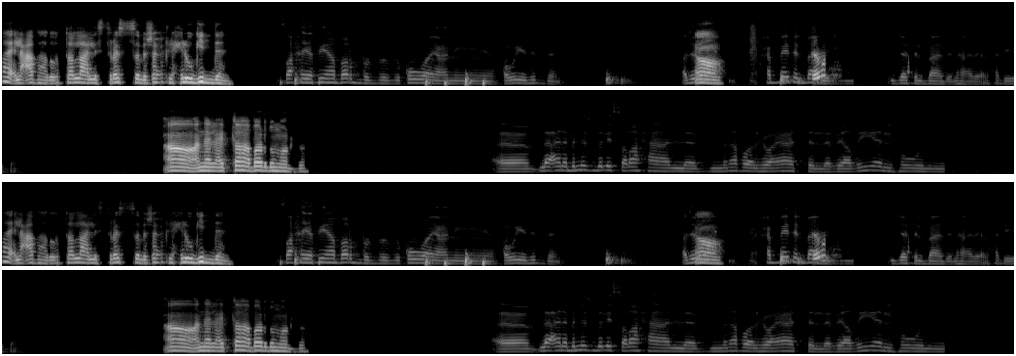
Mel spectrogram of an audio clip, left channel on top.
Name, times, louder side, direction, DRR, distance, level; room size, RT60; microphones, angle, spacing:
voice 1, 0.0-2.3 6.9-7.2 8.1-8.2 11.7-13.2, left 6 dB, 55° left, 0.5 m, -23 dB
voice 2, 2.8-5.6 6.8-7.2 7.6-8.5 8.9-10.3 15.0-19.6, equal, 5° right, 1.9 m, -43 dB
sound 1, 2.8-3.3 4.2-4.9 6.0-6.3 7.8-8.1, right 1 dB, 40° right, 1.2 m, -39 dB
head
